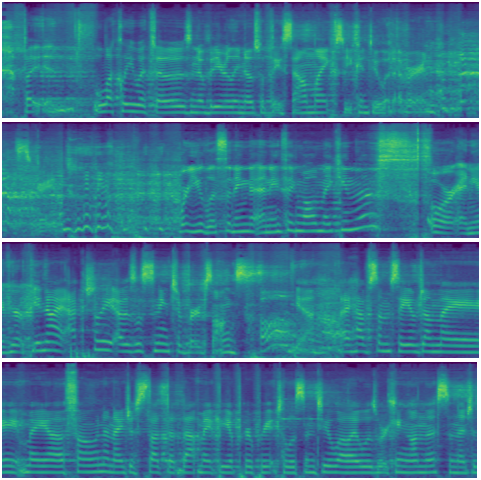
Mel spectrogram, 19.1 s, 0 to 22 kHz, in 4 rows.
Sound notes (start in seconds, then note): 4.2 everyone laughing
